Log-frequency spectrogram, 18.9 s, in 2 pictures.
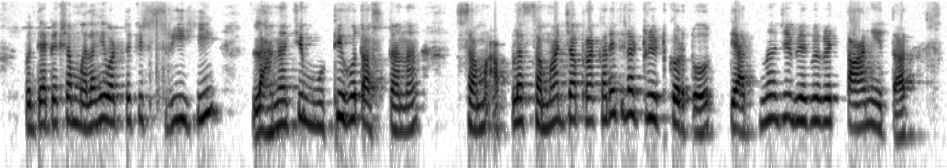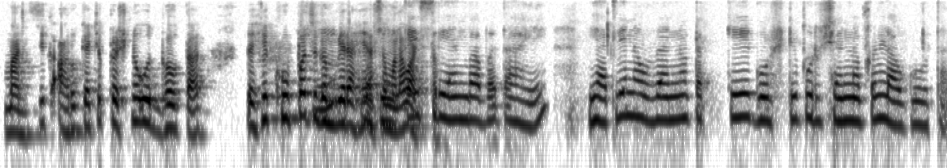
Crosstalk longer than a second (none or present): present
